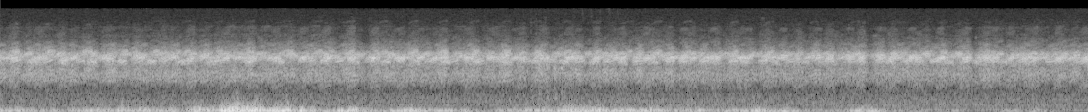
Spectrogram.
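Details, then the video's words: Countryside frogs chorusing at night: a thick, even wall of rapid rattling croaks from many callers, with a low rumbling disturbance through the first half. "시골개구리 소리"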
